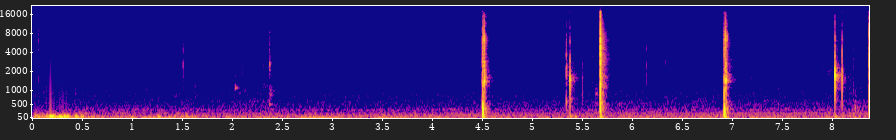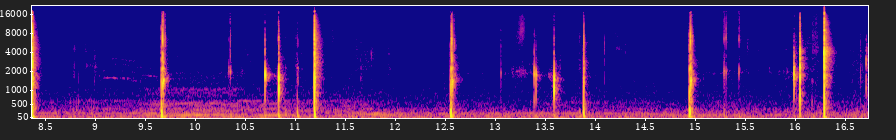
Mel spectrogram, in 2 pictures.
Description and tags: Base Lid Make-up
Another variation of a foundation bottle's lid being popped on and being taken off.
Close, Container, Girl, Hands, Hollow, Make-Up, Open, OWI, Plastic, Pop, Snap, Unique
